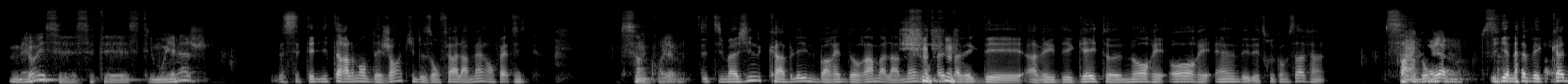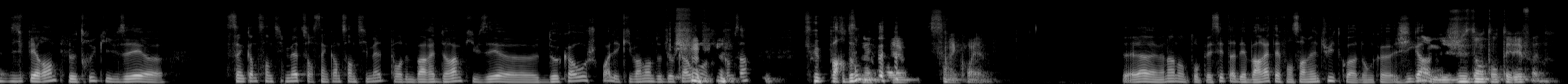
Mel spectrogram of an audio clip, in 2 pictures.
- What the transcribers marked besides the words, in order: other background noise; chuckle; chuckle; tapping; in English: "gates"; laughing while speaking: "il y en avait"; distorted speech; unintelligible speech; chuckle; chuckle; static
- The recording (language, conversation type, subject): French, unstructured, Comment la technologie a-t-elle changé ta vie quotidienne ?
